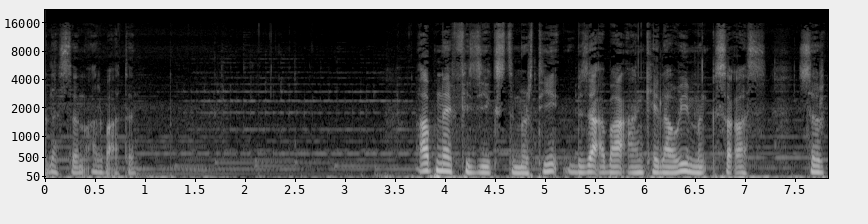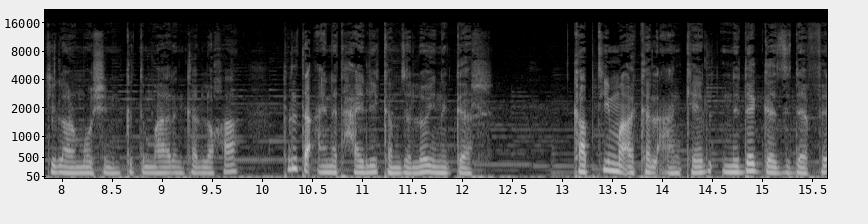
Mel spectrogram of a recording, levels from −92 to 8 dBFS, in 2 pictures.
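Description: Nothing goes wrong anywhere in this clip, so there's no fault to point out from beginning to end.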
